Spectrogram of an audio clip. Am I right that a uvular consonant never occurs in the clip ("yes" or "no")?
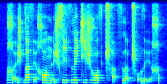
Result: no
